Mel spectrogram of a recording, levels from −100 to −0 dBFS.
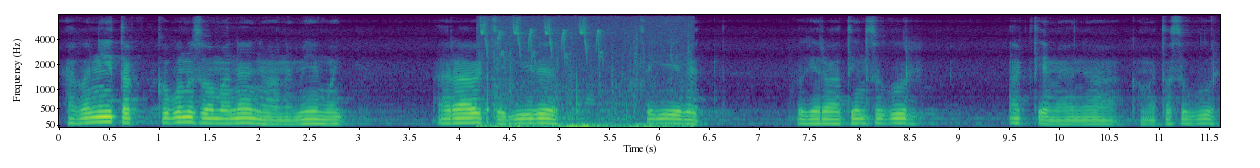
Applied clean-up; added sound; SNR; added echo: none; Bird; 7 dB; reverberation time 1.0 s.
